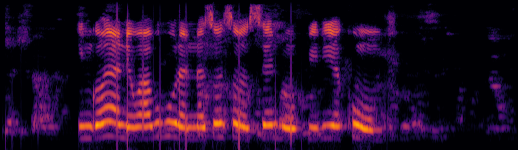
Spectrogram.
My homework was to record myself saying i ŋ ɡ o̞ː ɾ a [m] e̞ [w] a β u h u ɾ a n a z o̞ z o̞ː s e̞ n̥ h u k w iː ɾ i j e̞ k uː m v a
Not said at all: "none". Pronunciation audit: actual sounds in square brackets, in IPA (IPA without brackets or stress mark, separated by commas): n, w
